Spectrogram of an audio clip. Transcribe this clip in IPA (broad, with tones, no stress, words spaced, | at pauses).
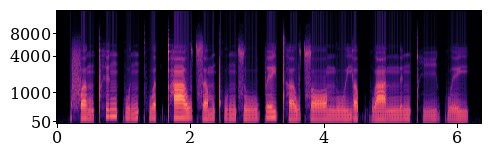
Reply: fɐ˨˩ŋpʰɪ˥ŋ kʷɪ˨˥ŋkʷʰɐ˧t̚ pʰaː˥wt͡sɐ˨˥mkʷʰɪ˧ŋsuː˨˥ pe˥jt̪ʰɐ˨˥wt͡sɔː˨˧ n̪uː˨˧jɐ˧p̚kʷaː˨˧nn̪ɪ˧ŋ pʰiː˨˥kʷe˧j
